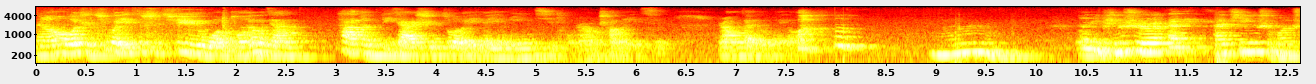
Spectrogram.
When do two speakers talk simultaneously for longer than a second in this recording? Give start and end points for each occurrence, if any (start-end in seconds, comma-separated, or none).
none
